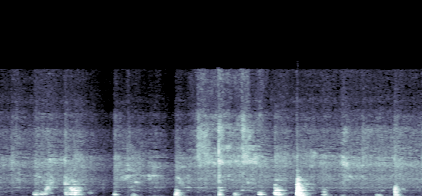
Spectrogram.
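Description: A wooden spoon scrapes and knocks against a frying pan.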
